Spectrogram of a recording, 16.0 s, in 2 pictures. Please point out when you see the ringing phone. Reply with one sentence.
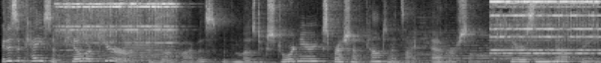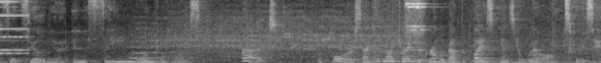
You can hear the ringing phone from 0.2 to 2.4 s, from 6.5 to 8.4 s and from 12.9 to 13.7 s.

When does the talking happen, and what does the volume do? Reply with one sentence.
The talking can be heard from 0.0 to 15.9 s, at a steady volume.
